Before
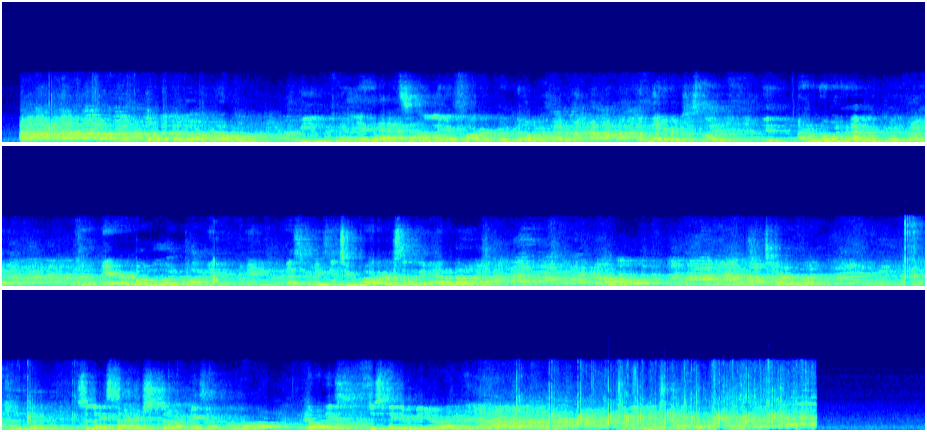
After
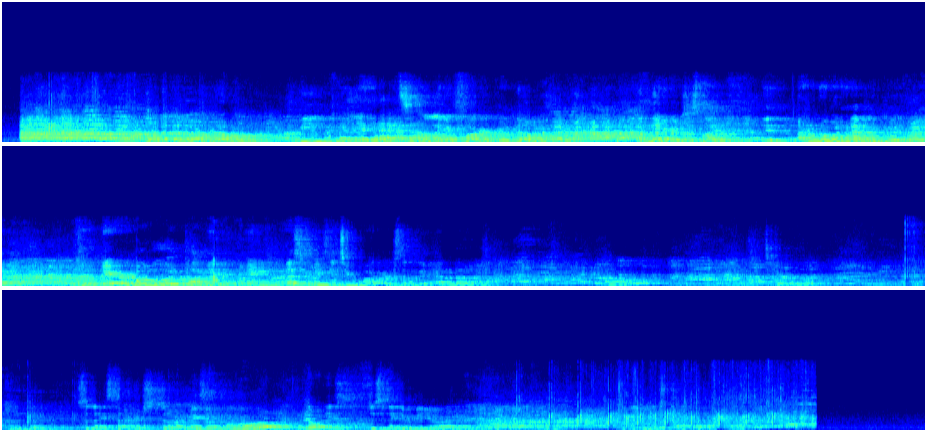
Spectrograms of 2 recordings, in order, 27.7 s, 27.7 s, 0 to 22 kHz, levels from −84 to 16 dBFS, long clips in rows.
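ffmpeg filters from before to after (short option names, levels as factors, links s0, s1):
-af "volume=1.88,afade=t=out:st=12.17:d=0.7:silence=0.298538,afade=t=in:st=20.01:d=1.25:silence=0.266073,afade=t=out:st=21.26:d=0.49:silence=0.316228"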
